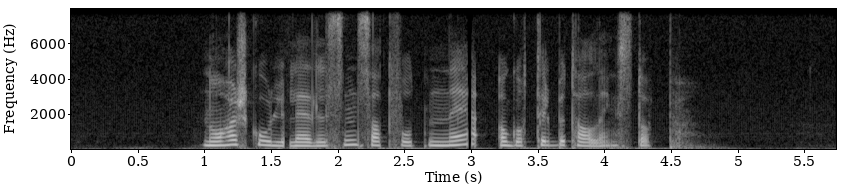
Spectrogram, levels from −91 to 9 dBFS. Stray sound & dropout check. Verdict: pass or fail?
fail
